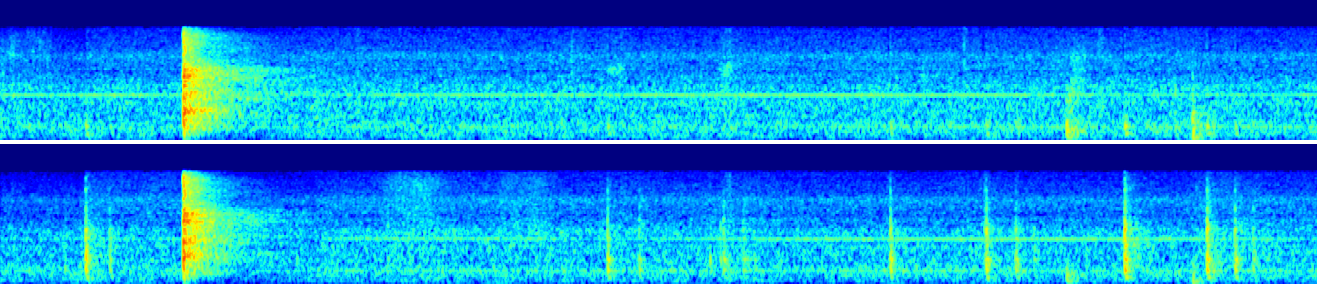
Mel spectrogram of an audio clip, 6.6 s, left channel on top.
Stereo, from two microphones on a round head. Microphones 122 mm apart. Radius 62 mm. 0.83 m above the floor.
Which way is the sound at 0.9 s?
35° right (ahead or behind).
